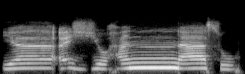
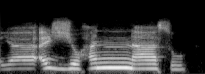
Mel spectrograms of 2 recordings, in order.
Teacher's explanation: we have noon mushaddad and we want to produce a strong nasal sound, and also we want to put stress on that letter because of the shadda on the noon.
